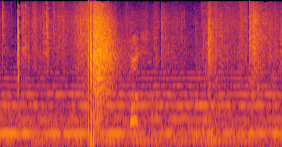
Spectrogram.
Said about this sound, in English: As we crossed an alley with a clear line of sight to Israeli positions by the separation barrier, a gunshot from their direction struck the ground between us.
